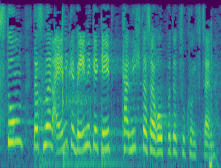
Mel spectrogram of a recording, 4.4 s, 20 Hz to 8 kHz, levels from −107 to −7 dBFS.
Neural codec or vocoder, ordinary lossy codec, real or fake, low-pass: none; none; real; 7.2 kHz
